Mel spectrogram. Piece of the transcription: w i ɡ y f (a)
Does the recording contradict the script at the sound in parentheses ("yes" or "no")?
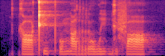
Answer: yes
